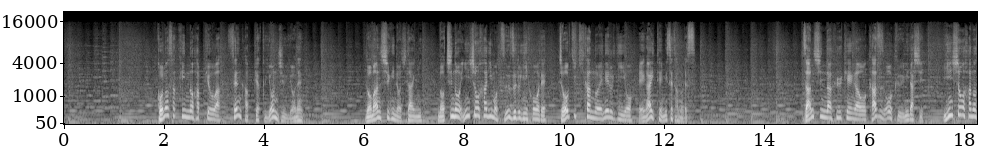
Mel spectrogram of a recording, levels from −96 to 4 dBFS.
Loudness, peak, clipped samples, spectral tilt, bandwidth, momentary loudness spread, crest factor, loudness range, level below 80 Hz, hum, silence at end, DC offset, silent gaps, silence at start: -20 LUFS; 0 dBFS; under 0.1%; -5.5 dB/octave; 16 kHz; 21 LU; 20 dB; 5 LU; -42 dBFS; none; 0 s; under 0.1%; none; 0 s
